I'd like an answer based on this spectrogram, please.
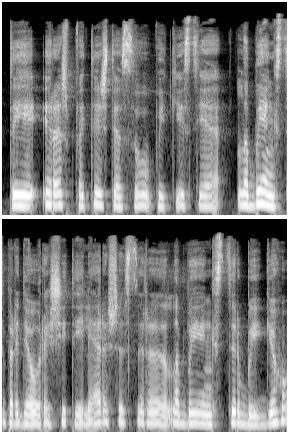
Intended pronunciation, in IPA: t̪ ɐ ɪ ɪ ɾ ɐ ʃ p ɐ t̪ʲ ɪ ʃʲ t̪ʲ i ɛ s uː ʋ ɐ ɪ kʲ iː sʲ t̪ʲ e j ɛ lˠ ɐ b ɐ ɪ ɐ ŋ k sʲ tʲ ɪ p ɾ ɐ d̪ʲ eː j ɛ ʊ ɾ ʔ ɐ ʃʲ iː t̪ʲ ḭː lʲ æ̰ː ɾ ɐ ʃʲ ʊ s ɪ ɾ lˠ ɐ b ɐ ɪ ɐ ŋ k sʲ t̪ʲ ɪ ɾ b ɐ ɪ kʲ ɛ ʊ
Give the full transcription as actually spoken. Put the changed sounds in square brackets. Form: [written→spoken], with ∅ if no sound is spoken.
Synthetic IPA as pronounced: t̪ ɐ ɪ ɪ ɾ ɐ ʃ p ɐ t̪ʲ ɪ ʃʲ t̪ʲ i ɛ s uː ʋ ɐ ɪ kʲ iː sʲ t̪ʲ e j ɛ lˠ ɐ b ɐ ɪ ɐ ŋ k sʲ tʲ ɪ p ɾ ɐ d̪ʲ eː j ɛ ʊ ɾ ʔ ɐ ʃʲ iː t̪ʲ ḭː lʲ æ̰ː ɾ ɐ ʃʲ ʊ s ɪ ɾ lˠ ɐ b ɐ ɪ ɐ ŋ k sʲ t̪ʲ ɪ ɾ b ɐ ɪ [kʲ→ɡʲ] ɛ ʊ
